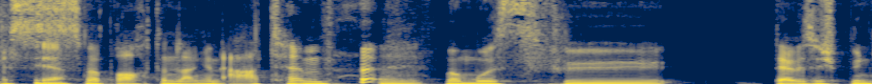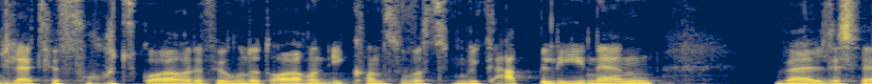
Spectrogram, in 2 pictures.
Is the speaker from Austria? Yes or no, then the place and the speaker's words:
yes; Upper Austria, Austria; accent: Upper Austrian dialect; also born or lived in Salzburg / Graz; Aber du bist der Erste, der wirklich sagt, ich habe einen full an oberösterreichischen Dialekt.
